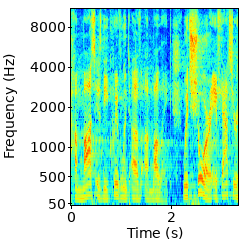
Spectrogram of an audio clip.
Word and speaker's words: Amalek: It says that Amalek, whatever however you pronounce it, okay, say it again. Amalek. Okay, Amalek.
